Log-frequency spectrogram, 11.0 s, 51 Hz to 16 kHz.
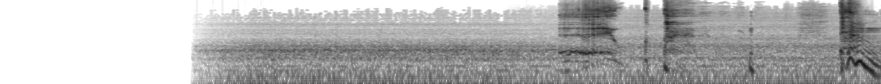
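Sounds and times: car idling from inside cabin: 2.4 - 11.0
man burping loudly: 7.0 - 8.5.

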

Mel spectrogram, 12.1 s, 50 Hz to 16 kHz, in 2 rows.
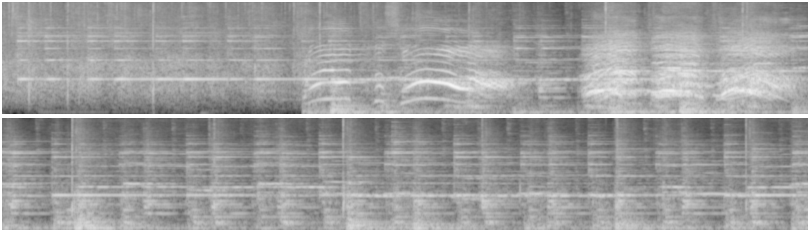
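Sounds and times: festival band music: 2.2 - 12.0
crowd of dancers shouting a chant: 2.3 - 6.0.

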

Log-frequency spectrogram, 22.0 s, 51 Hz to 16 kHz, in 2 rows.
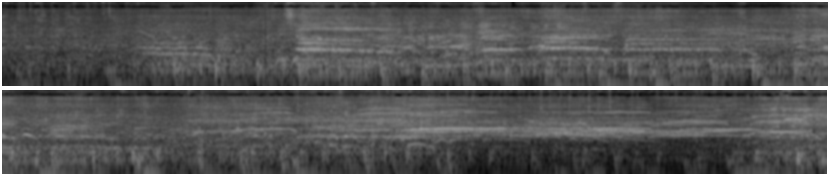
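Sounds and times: crowd cheering and shouting: 0.0 - 22.0.

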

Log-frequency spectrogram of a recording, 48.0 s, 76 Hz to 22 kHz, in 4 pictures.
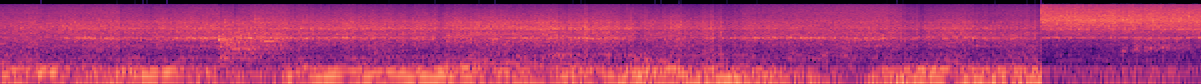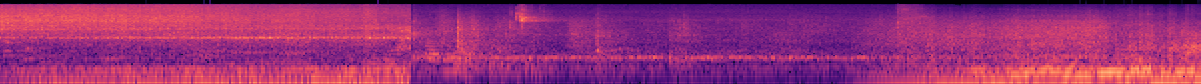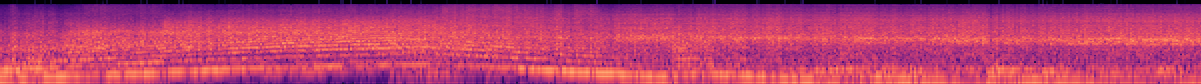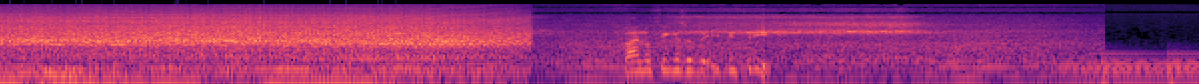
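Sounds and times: car engine revving: 0.0 - 16.2, 18.4 - 47.1.

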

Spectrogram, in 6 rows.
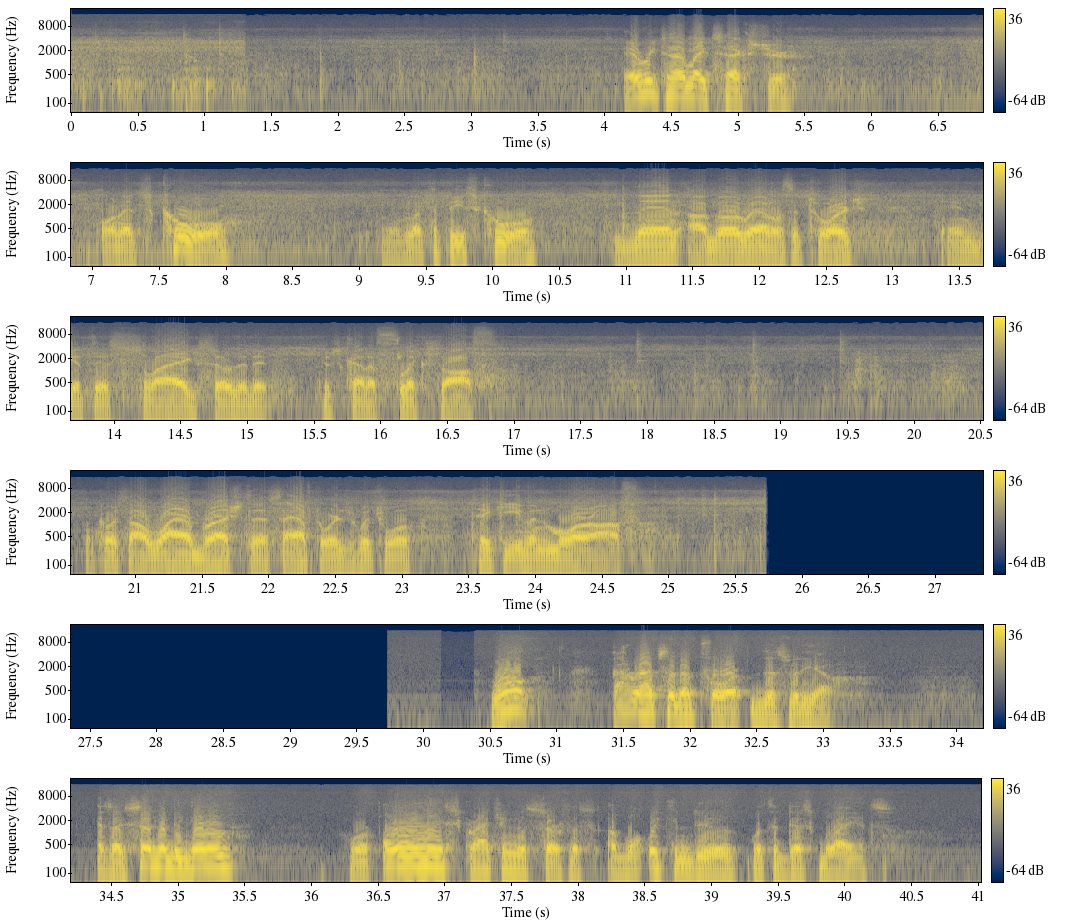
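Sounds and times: cutting torch flame hissing: 0.0 - 25.8, 29.8 - 41.0.

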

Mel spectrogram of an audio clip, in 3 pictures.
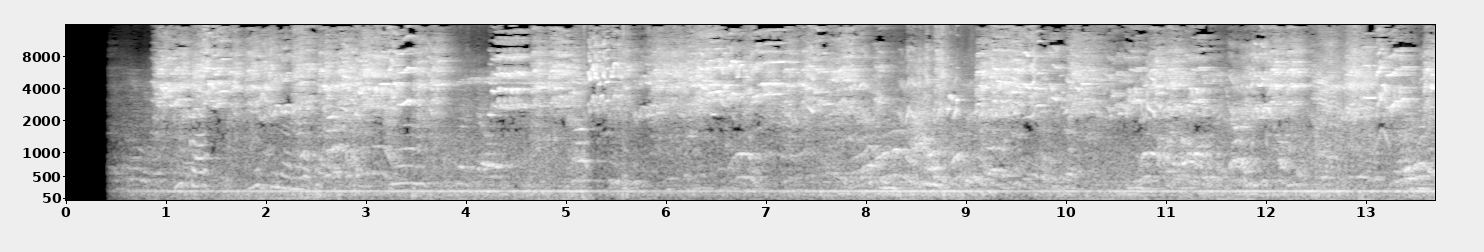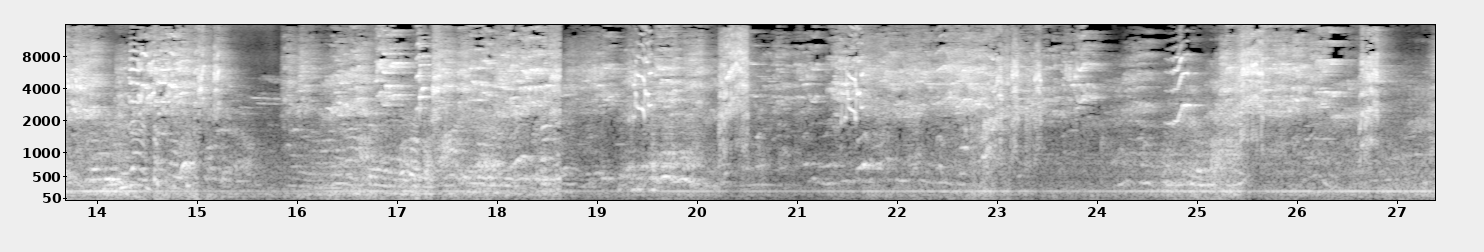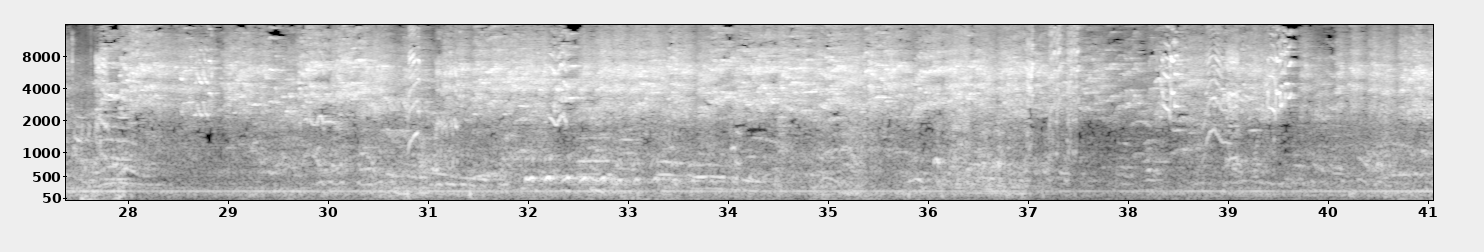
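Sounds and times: lorikeets screeching and chattering: 0.5 - 41.0.

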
